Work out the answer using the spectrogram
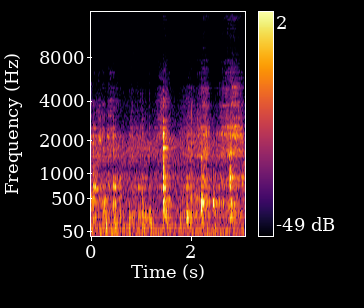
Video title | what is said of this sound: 1965 VW Bug Front brake replacement hack. | that scraping sound that sounds like metal to metal that's just the right amount of drag to start with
